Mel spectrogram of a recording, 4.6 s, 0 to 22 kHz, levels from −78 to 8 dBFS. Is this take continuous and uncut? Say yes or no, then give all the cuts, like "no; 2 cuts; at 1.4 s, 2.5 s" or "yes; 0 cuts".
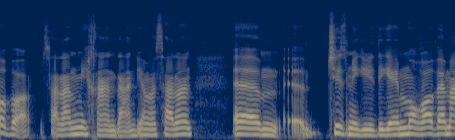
no; 1 cut; at 3.3 s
